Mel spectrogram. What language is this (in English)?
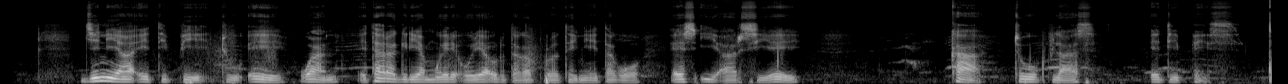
Kikuyu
